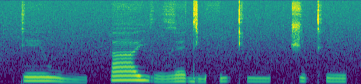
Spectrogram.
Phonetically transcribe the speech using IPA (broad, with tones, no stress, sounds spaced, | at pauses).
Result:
k eː˦ w i˨ | aː˦ j ʊ˨ ɣ ɛ˦ d i˨ h i˦ kʰ i˦ | t͡ʃ ɪ˦ kʰ ɪ˦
